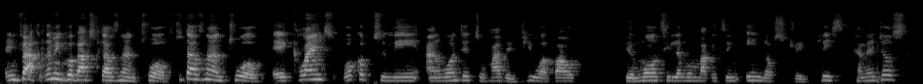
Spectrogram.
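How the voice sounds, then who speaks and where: Over a video call, a man being interviewed online describes his path as an entrepreneur. He tells it loudly and with animation, in a high, bright voice that moves a little fast.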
